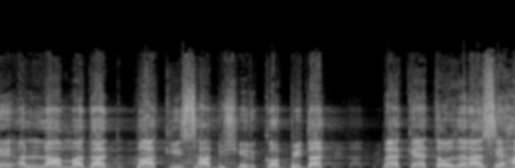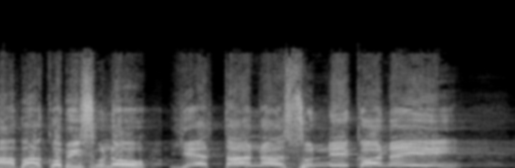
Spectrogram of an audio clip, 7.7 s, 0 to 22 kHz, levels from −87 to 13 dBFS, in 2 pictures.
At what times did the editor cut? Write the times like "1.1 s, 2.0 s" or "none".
5.1 s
